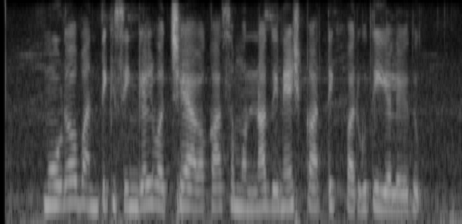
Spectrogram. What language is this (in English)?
Telugu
